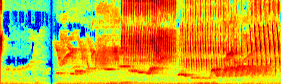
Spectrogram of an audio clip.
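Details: Canary singing a long roll to encourage young birds to sing, partly masked by hiss at first, then buzzy, metallic trilled tours at high pitch changing every second or so.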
